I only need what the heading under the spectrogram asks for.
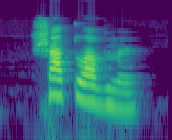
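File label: "шатлавны", Komi, female; kpv audio dict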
